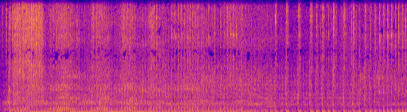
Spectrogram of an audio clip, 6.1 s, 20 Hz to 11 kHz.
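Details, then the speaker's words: Honda CG125 single-cylinder, cold start: catches on the first kick, a few throttle blips, then even thumping idle; starts cleanly, normal cold start. "एक तो bike सुबह start ही नहीं होते काफ़ी लोगों के, तो अल्हम्दुलिल्लाह इसमें कोई ऐसा मसला नहीं है, बस पहली किक लगाई तो भाई चौक उठा के ना मारी पहली किक, तो पहले में ना हुआ तो दूसरी में लाजमी हो जाते।"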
